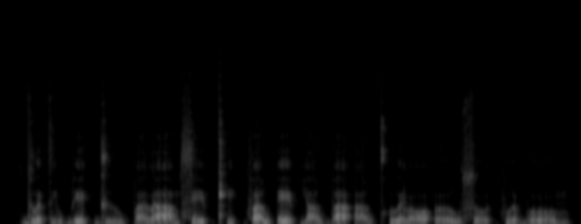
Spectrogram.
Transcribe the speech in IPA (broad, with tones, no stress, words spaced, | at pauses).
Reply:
du˥˨ə̯t̪i˩˧wbeː˧˥k̚ dɯː˩wpa˩˧laː˧m seː˧˥p̚kʰi˧k̚ fa˧wʔeː˥˨p̚ ja˩˧w baː˥˨ʔaː˩w kʰu˥˨ə̯lɔː˧˥ ʔɤː˧w soː˧˩t̚fu˥˨ə̯ boː˥˨m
